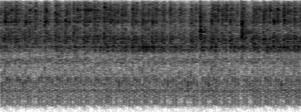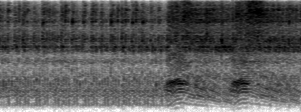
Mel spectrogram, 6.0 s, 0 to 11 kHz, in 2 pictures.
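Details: Brand new XtremepowerUS 45cc two-stroke chainsaw on mixed fuel, warm after cold-start smoke cleared: steady high raspy buzz at fast even idle, blipping up briefly near the end; running clean, ready to cut.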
